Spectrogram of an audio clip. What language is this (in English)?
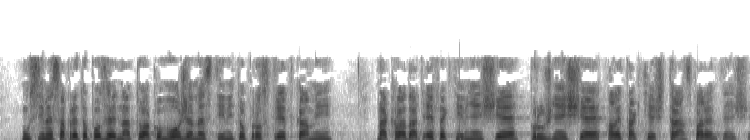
Slovak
